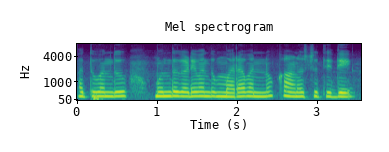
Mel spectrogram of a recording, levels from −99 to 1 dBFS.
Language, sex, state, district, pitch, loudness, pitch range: Kannada, female, Karnataka, Bidar, 220 Hz, -13 LUFS, 215-225 Hz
